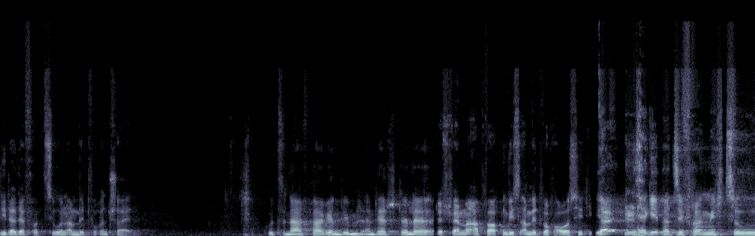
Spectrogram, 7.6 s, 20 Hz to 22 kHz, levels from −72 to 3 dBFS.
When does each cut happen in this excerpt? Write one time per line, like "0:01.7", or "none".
0:04.3
0:05.9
